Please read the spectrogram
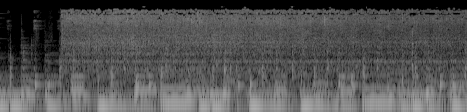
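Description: Sliced red onions frying in oil in a pot, sizzling hard. The sizzle starts suddenly about a second in, as ground pepper, soumbala and fish powder are tipped into the hot oil, and continues steadily while a wooden spoon stirs. Background music with a steady bass line plays underneath.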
